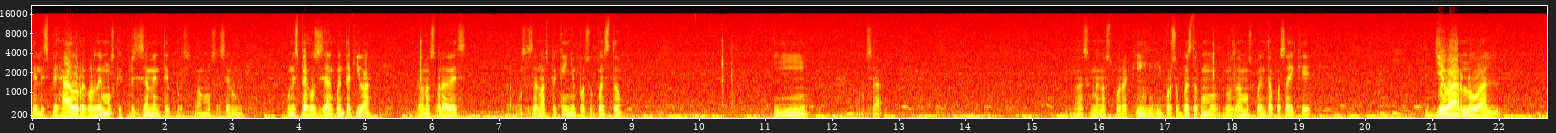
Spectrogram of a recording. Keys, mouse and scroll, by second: 0.0-4.1 drag, 6.0 s, 7.2 click, 8.5-10.5 drag, 10.5 s, 12.8 click, 13.7-15.0 drag, 15.1-16.4 middle drag, 16.8 middle click, 17.2 scroll up 1, 17.4-17.9 scroll down 1, 17.9-18.9 shift+middle drag, 19.5-21.6 drag, 21.7-22.7 middle drag.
